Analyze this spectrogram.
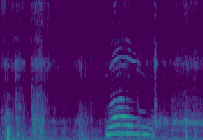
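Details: Kitten crying loudly for its missing mother during a rescue in Indonesia; one drawn-out, high meow with a slight rise then fall, preceded by low rumbling background noise and a faint voice.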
